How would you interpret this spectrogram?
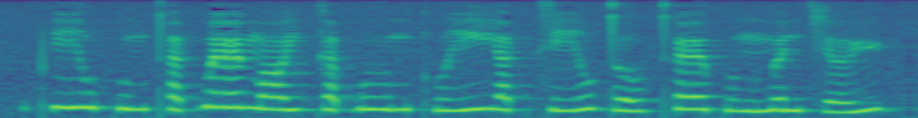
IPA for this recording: pʰ iː˧ w kʷ ɐ˨˧ m t̪ʰ ɐ˨˥ k̚ w œː˥ m ɔː˧ j k ɐ˧ p̚ w uː˧ m kʷʰ iː˨˥ j ɐ˧ k̚ t͡s iː˨˥ w t̪ o˨˧ w t̪ʰ œː˥ kʷ ɐ˧ ŋ m ɵ˧ n t͡s ɵ˨˥ ɥ

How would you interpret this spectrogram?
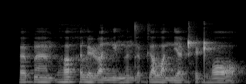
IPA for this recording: œ p œ̃ː bʱ ʌ h ə l ɪ ɭ ɑ nʲ ũ ɡ œ̃ d œ k ɪ lˠ ʌ nʲ a ʈʰ ɪ ɖʱ ɔ

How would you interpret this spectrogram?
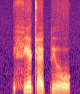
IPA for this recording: fʲ ɛ ʈ æ pʲ o

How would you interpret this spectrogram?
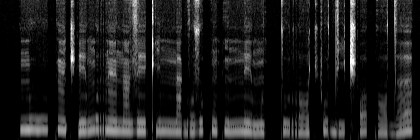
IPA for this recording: n u w u k ɛ̃ t͡ʃʼ e ŋʷ ɨ r ɛ̃ n ã z e kʼ i nː a ɡ o z u k ũ k ĩ nː e ŋʷ ĩ tː u r ɔ t͡ʃʼ u d i t͡ʃʼ ɔ k ɔ d ɐ

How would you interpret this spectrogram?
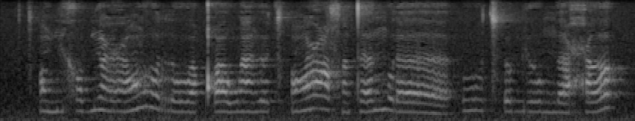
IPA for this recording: t͡sʼ ɔ̃ bʲ ə̃ x ɔ bʲ õ ʕ ɔ̃ ɦ o r oː qʼ o w ã ð ɵ t͡sʼ ɔ̃ ʕ ə sˤ ə̃ t ɜ ŋ o ɾ ɜː | uː t͡sʼ ɵ bʲ oː ŋ ɜ ħ ʌ

